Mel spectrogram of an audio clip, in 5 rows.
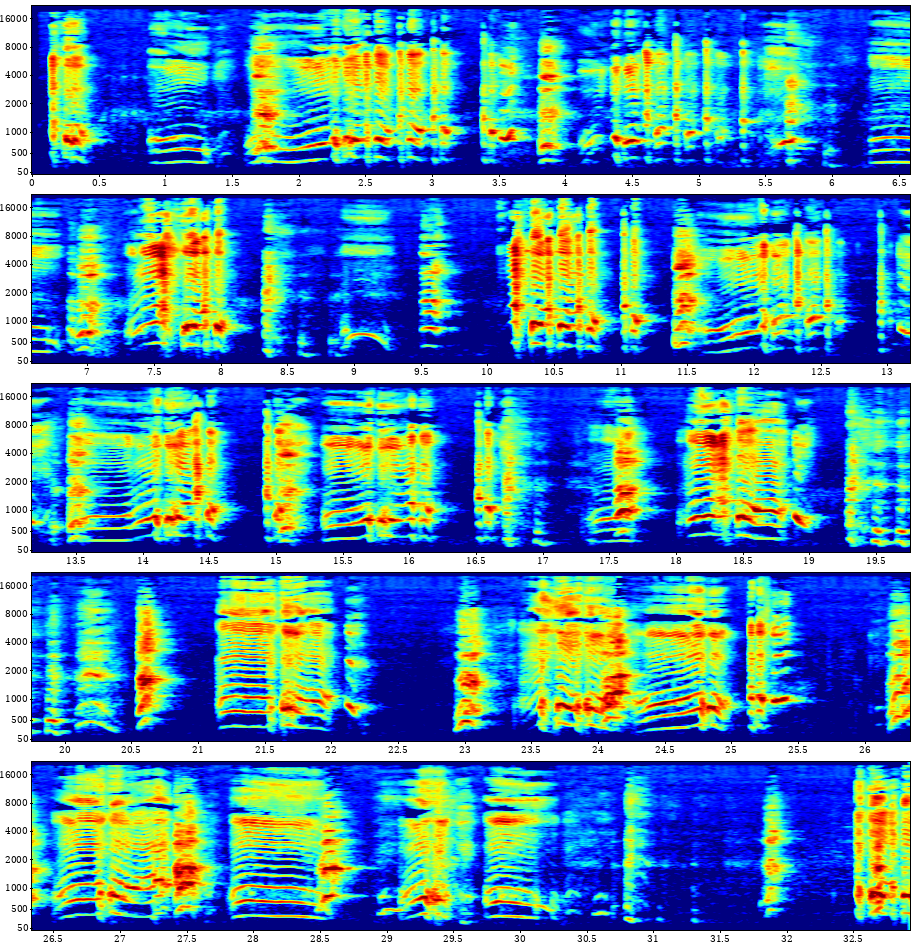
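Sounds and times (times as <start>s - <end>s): baby laughing: 0.1s - 8.2s, 10.1s - 16.8s, 17.4s - 19.0s, 21.2s - 22.2s, 23.4s - 25.6s, 26.5s - 30.3s, 32.5s - 32.9s.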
